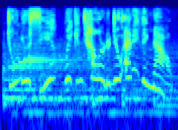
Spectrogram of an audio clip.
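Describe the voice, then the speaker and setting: A woman's voice: very high-pitched, sing-song, brisk. A woman voicing a vain, scheming young girl who talks smugly. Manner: smug and conniving. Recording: loud background music.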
